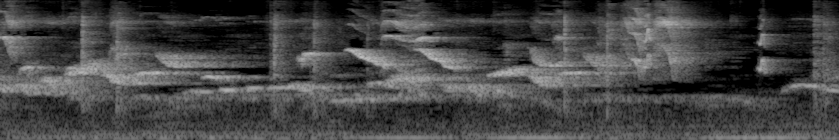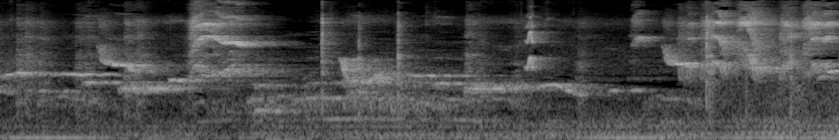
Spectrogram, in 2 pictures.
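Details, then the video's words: White-rumped shama, fighter-style song: jumbled bright whistles, slurred glides and harsh chattering notes tumbling rapidly together, with a low hum faintly underneath. "MURAI BATU GACOR FIGHTER BONGKAR ISIAN"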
